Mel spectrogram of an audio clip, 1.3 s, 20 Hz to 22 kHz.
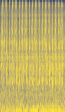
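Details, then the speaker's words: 2014 Ford F-150 3.5 EcoBoost idling with a strong misfire in cylinder 6: uneven, lumpy beat; its replaced coil's connector sat nearly a finger's width out, not seated properly. "Pero si se fijan en el conector, a diferencia de este se fijen la distancia que está entre entre esta parte y luego este tiene casi un dedo de espacio en medio que quiere decir que no no está metiéndose bien, o sea, que quiere decir que lo pusieron, pero no lo conectaron bien."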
